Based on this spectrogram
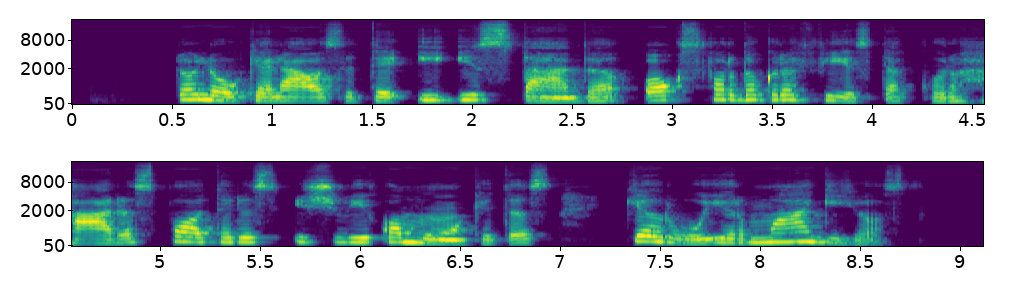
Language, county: Lithuanian, Šiauliai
